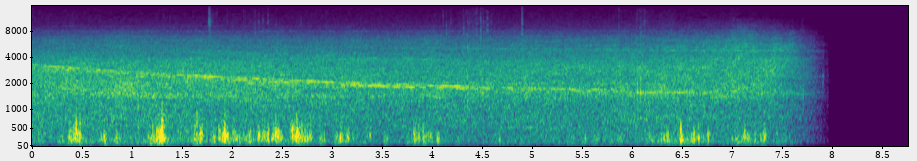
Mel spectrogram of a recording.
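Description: Jet airliner engines passing: a steady rushing roar with an engine whine that falls slowly in pitch, over irregular low thumps. The sound cuts off abruptly near the end.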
